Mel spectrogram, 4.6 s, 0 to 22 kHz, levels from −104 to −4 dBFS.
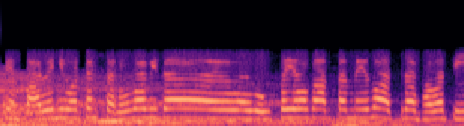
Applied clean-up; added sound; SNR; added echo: none; Animal; 7 dB; none.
